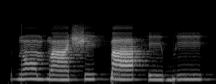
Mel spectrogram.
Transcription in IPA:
d ɔ̃˧ b ã˨ ʃ i˨˦ k͡p a˧ h i˧ b i˦

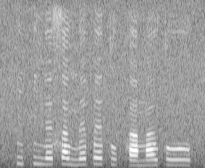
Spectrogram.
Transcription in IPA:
p ĩ˦ pʰ ĩ˦˨ ŋ ɛ˦ s a˦˨ ʊ̯ n ɛ˦ p ɛ˦ t u˨ pʰ ä˨ m a˦ ʊ̯ t o˦ ʊ̯

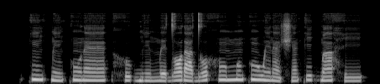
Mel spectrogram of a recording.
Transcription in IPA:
k ĩ˧ k͡p ĩ˨ k ũ˧ ɾ ɛ̃˧ | h u˨ ɡ͡b ĩ˨ m e˨ d ɔ˧ ɾ a˨ d o˨˦ h ũ˧ m ũ˦ k ũ˦ w ĩ˧ ɾ ɛ̃˨ ʃ ɛ̃˨˦ k i˦ ɡ͡b ã˦ h i˧

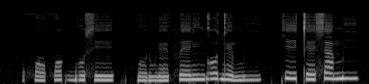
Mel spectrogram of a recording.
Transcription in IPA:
f ɔ˨ f ɔ˨˦ ɡ͡b o˧ s e˧ | k͡p o˨ ɾ u˨ ɾ ɛ̃˨ f ɛ˧ ɾ ĩ˧ ɡ ɔ˦ d ɛ̃˦˨ m i˧ | k e˦ t ɛ˧ s a˦ m i˦

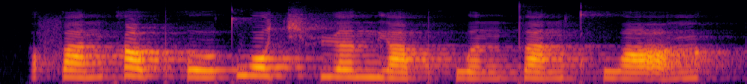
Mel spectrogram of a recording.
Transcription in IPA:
f a˧˥ n k ɑ˧ ʊ̯ pʰ o˧˥ ʊ̯ t̪ w ɔ˥˩ t͡ɕʰ ɥ ɛ˥ n̪ j ä˧˥ pʰ w ə˧˥ n t̪ a˧˥ n kʰ w ɑ̰˨˩˦ ŋ

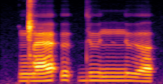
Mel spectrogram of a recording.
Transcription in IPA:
ŋ͡ǁ æ ʔ ʉ ʔ d ʉ nː ʉ ɐ̯

